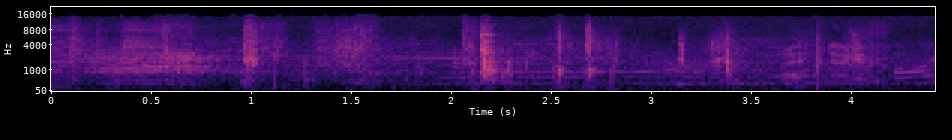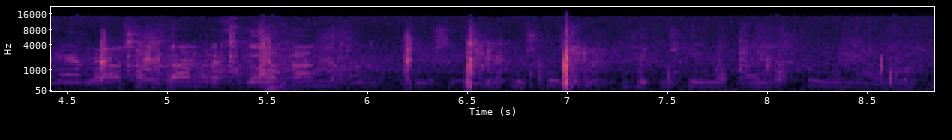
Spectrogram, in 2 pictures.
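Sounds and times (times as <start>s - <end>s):
cows mooing inside a stable: 0.0s - 4.2s
dull barn ambience: 0.0s - 8.8s
speech: 5.0s - 8.8s.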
